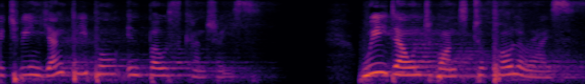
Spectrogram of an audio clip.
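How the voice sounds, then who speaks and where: Audible room echo surrounds a woman with a fairly high pitch. She talks at a very slow pace with ordinary pitch variation. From Germany. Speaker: music teacher. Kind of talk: presentation. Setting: conference with audience.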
